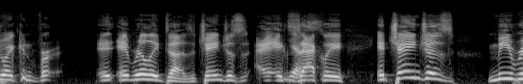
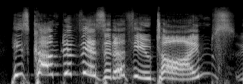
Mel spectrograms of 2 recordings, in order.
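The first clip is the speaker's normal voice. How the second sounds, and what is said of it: Hackneyed put-on English accent. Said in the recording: “reading this in an English accent and a hackneyed”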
